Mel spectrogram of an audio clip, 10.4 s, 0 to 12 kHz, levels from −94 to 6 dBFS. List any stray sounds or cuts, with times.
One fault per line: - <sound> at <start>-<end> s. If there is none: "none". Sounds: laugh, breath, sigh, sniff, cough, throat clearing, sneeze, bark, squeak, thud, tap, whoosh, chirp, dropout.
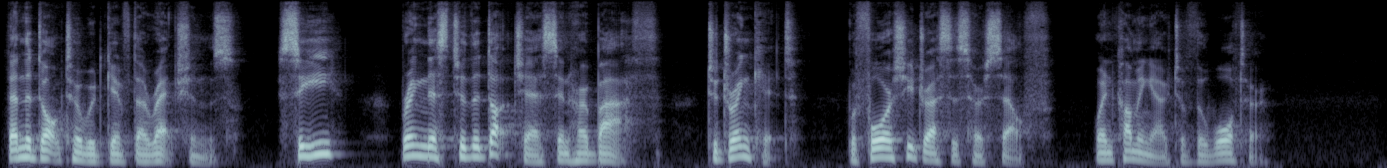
none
